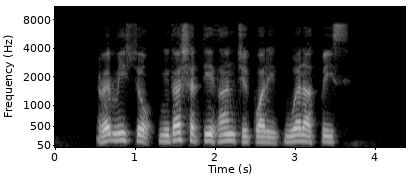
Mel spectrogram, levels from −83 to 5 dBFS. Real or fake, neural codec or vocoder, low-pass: fake; codec, 16 kHz, 0.5 kbps, FunCodec, trained on LibriTTS, 25 frames a second; 7.2 kHz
